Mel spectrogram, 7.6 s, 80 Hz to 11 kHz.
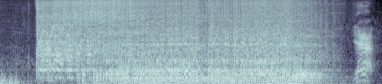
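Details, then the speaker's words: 1992 Genie boom lift engine, not run in two years, after WD-40 in the cylinders and plugs refitted, no starting fluid: brief crank, then it runs loud and rough; flooding cleared, timing and spark good, fuel mixture still needed. "yeah cut fire back up so okay it runs timing is good spark is good now we need a good fuel mixture"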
